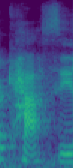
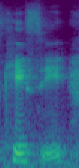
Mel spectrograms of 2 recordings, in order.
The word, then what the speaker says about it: Cassie: And oh my god, Casey, I used to call her Cassie Levy, but I guess her name is Casey. I'm so sorry. I've been pronouncing her name wrong my entire life.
